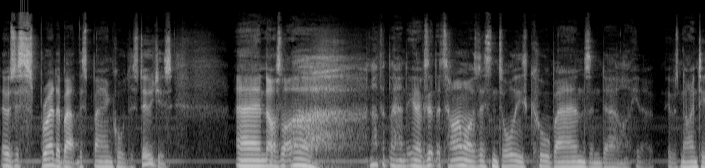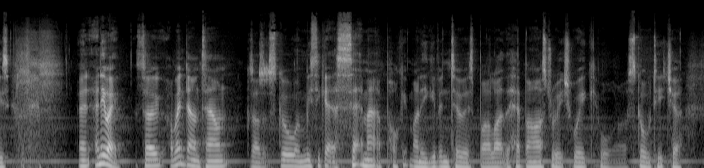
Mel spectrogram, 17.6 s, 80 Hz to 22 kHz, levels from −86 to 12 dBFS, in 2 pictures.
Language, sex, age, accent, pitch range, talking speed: English, male, 30-49, British, 115-135 Hz, 250 wpm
